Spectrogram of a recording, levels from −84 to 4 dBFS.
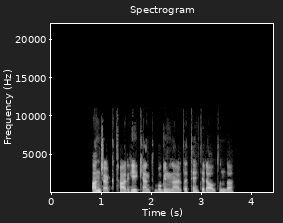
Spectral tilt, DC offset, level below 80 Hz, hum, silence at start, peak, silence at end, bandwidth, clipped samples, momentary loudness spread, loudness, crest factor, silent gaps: -4.5 dB/octave; under 0.1%; -62 dBFS; none; 0.8 s; -2 dBFS; 0.85 s; 11 kHz; under 0.1%; 8 LU; -20 LUFS; 20 dB; none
